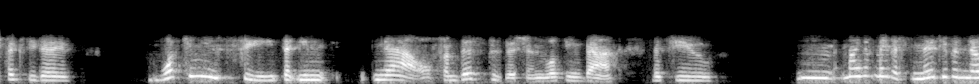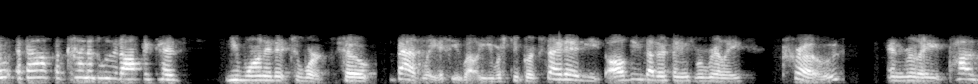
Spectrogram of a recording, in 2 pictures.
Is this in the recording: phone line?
yes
